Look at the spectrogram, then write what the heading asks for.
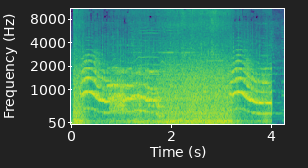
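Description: A snow leopard gives drawn-out, moaning yowls that rise and fall, with a rough breathy stretch between them.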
